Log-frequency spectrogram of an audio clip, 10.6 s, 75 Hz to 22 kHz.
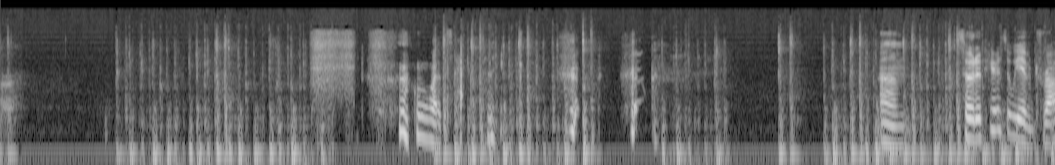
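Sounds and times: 
low hum: 0:00.0 - 0:10.5
typing on a computer keyboard: 0:01.1 - 0:03.2, 0:04.4 - 0:10.5
burst of hiss: 0:03.1 - 0:03.6
speech: 0:04.0 - 0:05.9, 0:08.8 - 0:10.5.

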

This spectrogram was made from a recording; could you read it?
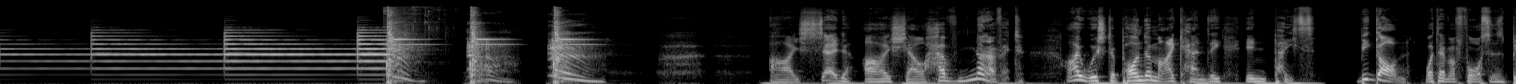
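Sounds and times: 
old disused bell ringing: 0:00.0 - 0:06.0
speech: 0:07.8 - 0:15.1.

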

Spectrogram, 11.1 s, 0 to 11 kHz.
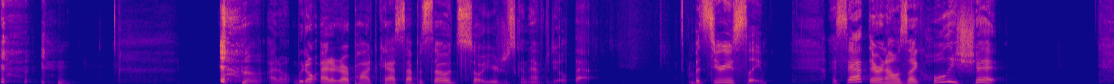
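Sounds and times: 
person coughing: 0:00.0 - 0:00.8, 0:02.2 - 0:02.6
speech: 0:00.6 - 0:00.8, 0:02.4 - 0:06.0, 0:06.9 - 0:10.0
raspy wheezy breath: 0:01.2 - 0:01.8.

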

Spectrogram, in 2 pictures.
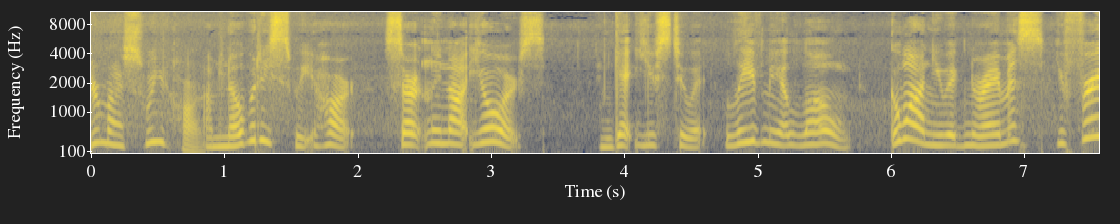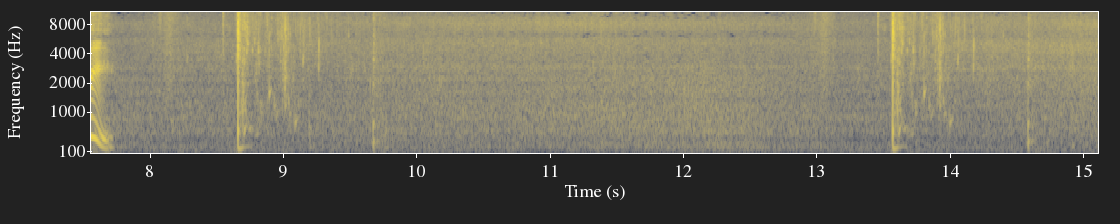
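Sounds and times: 
speech: 0:00.1 - 0:07.8
water lapping against a tied-up wooden rowboat: 0:07.8 - 0:15.1.

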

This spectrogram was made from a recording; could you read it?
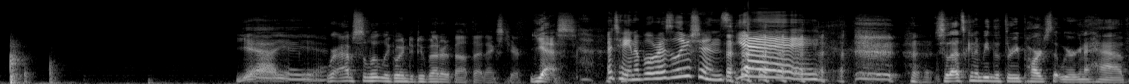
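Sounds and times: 
knocks on a wooden surface: 0:00.1 - 0:00.7
speech: 0:02.4 - 0:11.2
laughter: 0:07.2 - 0:09.5.

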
